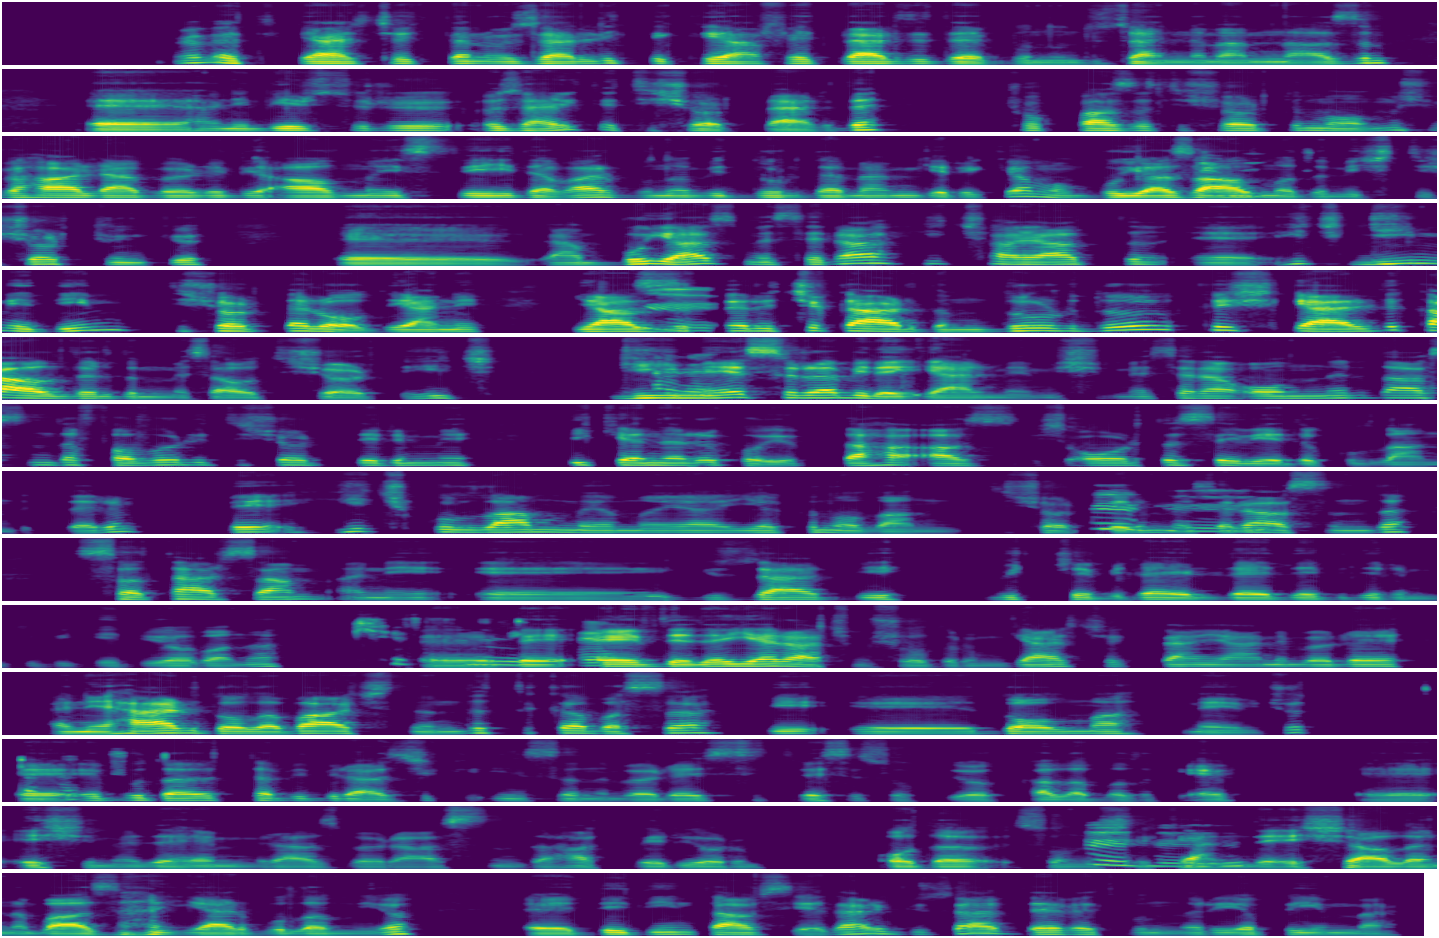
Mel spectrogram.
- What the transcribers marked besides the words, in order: other background noise; tapping; laughing while speaking: "bazen"
- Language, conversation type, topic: Turkish, advice, Evde gereksiz eşyalar birikiyor ve yer kalmıyor; bu durumu nasıl çözebilirim?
